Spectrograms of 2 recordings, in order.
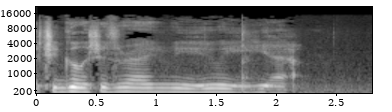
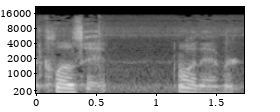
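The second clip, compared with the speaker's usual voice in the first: usual speaking voice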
